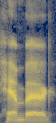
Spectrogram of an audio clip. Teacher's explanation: The N changes to M because the following sound is B which is made with the lips just like M. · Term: Assimilation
